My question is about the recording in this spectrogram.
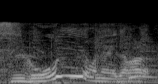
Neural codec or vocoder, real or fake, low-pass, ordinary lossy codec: none; real; 7.2 kHz; none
